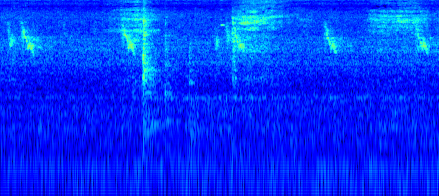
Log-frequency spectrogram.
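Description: Birds chirping: short, falling chirps repeated every half second or so over a steady low hum, with one soft knock about a second and a half in.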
